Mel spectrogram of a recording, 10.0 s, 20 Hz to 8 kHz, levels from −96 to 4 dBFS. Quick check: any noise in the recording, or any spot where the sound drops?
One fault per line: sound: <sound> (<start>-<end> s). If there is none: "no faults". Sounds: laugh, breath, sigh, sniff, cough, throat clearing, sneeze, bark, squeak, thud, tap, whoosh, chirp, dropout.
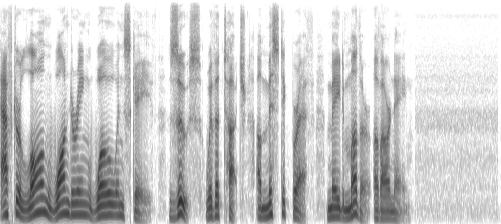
no faults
